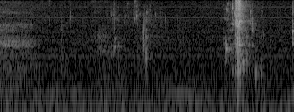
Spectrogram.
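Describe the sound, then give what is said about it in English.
A woman steps away from her microphone for a quiet little sip of a drink: a few soft, wet clicks and slurps spread over a few seconds, ending in one slightly louder gulp-like sound over a low background hum, with no talking. “And again, I am going to pause as she wanders away from her mic for a little sip.”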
